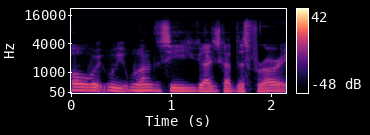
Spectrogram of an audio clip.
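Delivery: normal talking voice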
